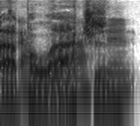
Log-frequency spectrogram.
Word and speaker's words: Appalachian: Yeah, well, because it's also, I want to say too, because where I'm from, we always say like, the Appalachian Trail. Yeah. But it's actually pronounced Appalachian.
